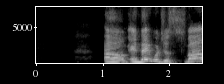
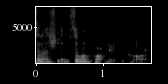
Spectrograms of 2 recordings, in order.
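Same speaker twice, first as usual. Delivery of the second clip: whispered aside; 10 semitones lower, 18 dB quieter than usual. Real, not acted.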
